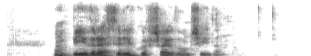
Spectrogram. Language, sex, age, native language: Icelandic, male, 80-89, Icelandic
